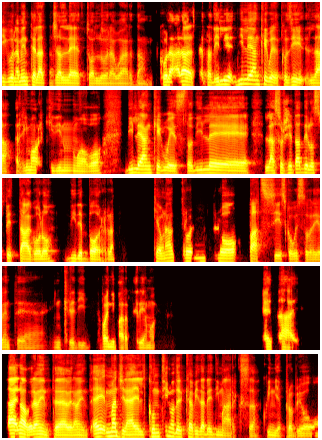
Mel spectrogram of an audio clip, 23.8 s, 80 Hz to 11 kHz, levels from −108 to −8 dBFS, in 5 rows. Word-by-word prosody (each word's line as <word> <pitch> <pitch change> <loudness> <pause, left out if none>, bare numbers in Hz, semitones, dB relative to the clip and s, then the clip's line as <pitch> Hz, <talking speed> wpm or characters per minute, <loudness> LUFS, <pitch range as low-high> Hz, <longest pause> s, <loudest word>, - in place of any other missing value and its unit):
Sicuramente 130 +2 +1
l'ha 105 -1 +4
già 100 0 -2
letto 100 -2 -2
allora, 95 0 -7
guarda. 95 0 -10 0.2
Con - - +2
la - - +6
allora, - - +8
aspetta, - - -5
dille 140 +6 +2
dille 165 +4 +2
anche 155 -1 +2
que 130 -7 0
così 115 0 -3
la 100 -1 -2
rimorchi 115 -1 -6
di 110 - -5
nuovo. 105 -2 -4 0.3
Dille 140 +2 +2
anche 130 -2 +2
questo, 105 -1 -1
dille: 115 -3 +2 0.2
"La 110 0 0
società 130 +4 0
dello 140 -2 0
spettacolo" 100 -2 -1
di 115 +1 -11
Debord, 105 -3 -1 0.6
che - - -5
è - - +1
un 105 - -2
altro 125 -1 -1
libro 115 -1 -1 0.2
pazzesco, 110 -1 -3
questo 105 -2 -7
praticamente 90 -1 -11
è 80 -1 -20
incredib 90 -2 -14 0.2
poi 110 - 0
ne 100 - -6
parleremo. 90 0 -9 1.6
Eddai. 105 -2 -2 0.4
Dai, 130 -1 +10
no, 130 -2 +7
veramente 110 -3 +3
eh, 100 0 +5
veramente. 100 -1 -2
E 135 +3 +7
immagina, 140 -7 +4
è - - +6
il 110 -1 +1
continuo 145 +4 -1
del 135 -3 +1
"Capitale" 120 -3 -1
di 110 -1 -9
Marx, 90 -2 -9
quindi 100 -2 -9
è 85 - -10
proprio 90 0 -7
110 Hz, 150 wpm, -24 LUFS, 100-125 Hz, 1.6 s, Dai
